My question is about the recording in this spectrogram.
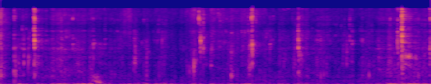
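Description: A man chewing a mouthful of boiled pelmeni with mayonnaise close to the microphone: irregular small mouth clicks and smacks.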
